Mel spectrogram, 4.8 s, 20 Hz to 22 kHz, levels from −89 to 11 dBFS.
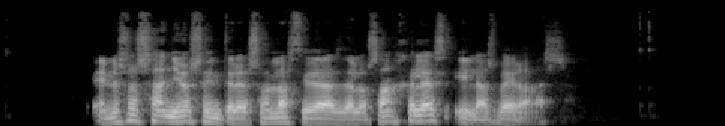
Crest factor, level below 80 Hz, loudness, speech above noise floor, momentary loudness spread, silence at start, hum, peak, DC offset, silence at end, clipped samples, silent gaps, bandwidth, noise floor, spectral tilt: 18 dB; -66 dBFS; -19 LUFS; 68 dB; 9 LU; 0.6 s; none; -2 dBFS; under 0.1%; 1.1 s; under 0.1%; none; 15.5 kHz; -87 dBFS; -5 dB/octave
